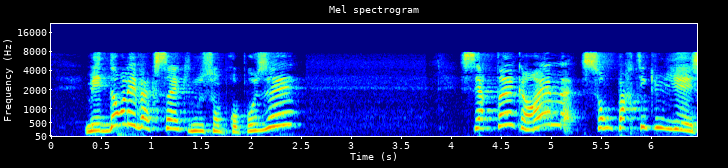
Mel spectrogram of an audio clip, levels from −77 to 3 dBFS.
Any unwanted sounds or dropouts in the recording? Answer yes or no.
no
